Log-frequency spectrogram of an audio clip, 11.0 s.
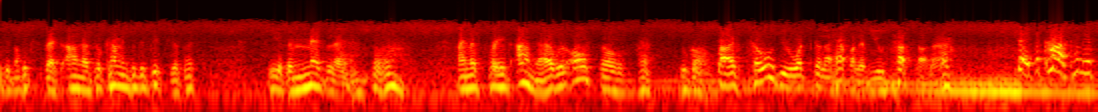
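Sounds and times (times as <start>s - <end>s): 
speech: 0.0s - 10.9s
car engine humming driving up a hill: 2.9s - 10.9s
indistinct voices murmuring: 3.4s - 9.6s.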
